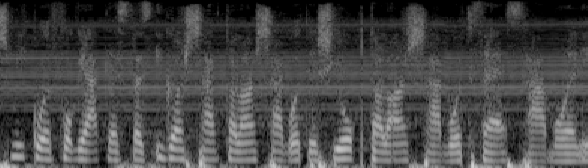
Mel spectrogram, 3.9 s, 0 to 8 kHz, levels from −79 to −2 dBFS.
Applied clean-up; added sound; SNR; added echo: none; Domestic sounds, home sounds; 15 dB; none.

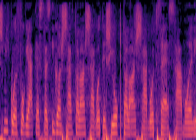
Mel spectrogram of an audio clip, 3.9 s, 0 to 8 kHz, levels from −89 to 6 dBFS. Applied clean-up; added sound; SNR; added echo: none; none; none; none.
